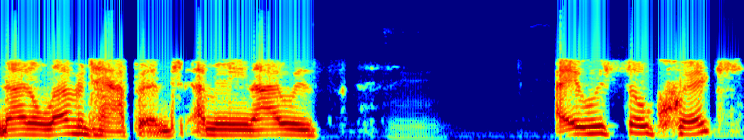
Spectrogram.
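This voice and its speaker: With an American accent, the voice moves along at a moderate pace. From Oklahoma. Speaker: retired army first sergeant. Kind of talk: casual interview. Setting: phone call.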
